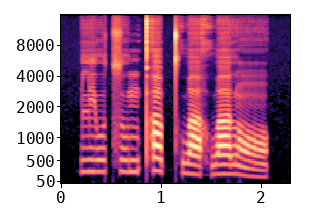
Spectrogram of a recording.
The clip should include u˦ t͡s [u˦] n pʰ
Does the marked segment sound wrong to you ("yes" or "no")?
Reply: no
